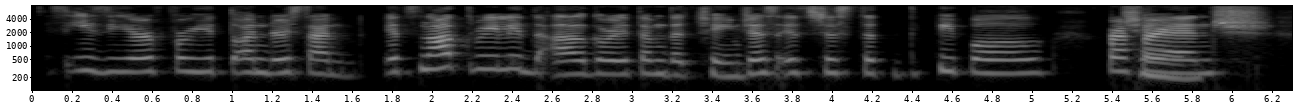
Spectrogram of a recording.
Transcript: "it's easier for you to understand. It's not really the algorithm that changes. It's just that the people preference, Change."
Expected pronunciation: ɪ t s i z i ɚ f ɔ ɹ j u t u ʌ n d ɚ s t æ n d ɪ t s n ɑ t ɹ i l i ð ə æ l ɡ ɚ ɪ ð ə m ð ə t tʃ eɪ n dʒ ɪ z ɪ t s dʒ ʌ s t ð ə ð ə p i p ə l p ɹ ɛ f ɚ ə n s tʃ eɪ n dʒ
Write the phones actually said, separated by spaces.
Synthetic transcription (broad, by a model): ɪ t s i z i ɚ f ɔ ɹ j u t u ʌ n d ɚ s t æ n d ɪ t s n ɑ t ɹ i l i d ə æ l ɡ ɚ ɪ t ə m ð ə t tʃ eɪ n dʒ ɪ s ɪ t s dʒ ʌ s t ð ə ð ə p i p ə l p ɹ ɛ f ɚ ə n s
